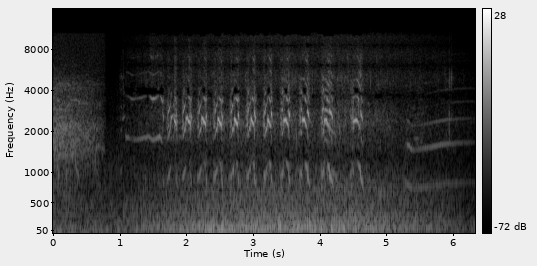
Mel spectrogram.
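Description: Gentle waves lap on the open sea.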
